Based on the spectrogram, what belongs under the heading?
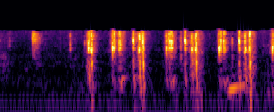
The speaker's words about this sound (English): Stapler. She produced that stapler very quickly.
